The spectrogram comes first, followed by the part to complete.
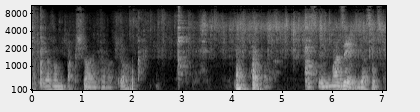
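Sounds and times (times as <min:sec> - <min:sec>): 
constant sizzling hiss in a frying pan: 0:00.0 - 0:07.0
speech: 0:00.2 - 0:02.6, 0:04.0 - 0:04.9, 0:05.7 - 0:07.0
utensil scraping a frying pan while breaking up dough: 0:01.4 - 0:07.0.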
